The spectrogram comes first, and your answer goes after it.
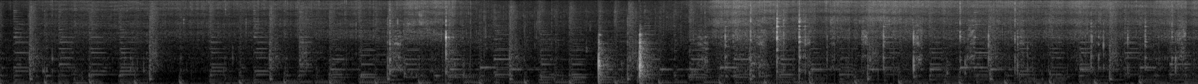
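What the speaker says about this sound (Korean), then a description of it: "그 다음에 달궈진 팬에 바로 이제 오일 조금만 두르고 이제 파프리카 노란색 볶아줄게요." A yellow bell pepper stir-fries in a little oil in a hot pan, with continuous sizzling and repeated stirring scrapes and clacks throughout, close and fairly loud, with no talking.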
